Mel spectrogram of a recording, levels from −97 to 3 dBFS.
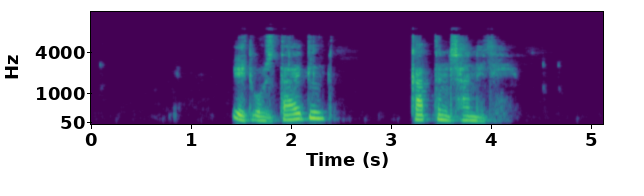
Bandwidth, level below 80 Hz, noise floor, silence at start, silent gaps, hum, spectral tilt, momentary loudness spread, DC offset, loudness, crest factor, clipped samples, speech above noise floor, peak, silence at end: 9 kHz; -68 dBFS; -89 dBFS; 1.45 s; none; none; -5.5 dB/octave; 12 LU; under 0.1%; -23 LUFS; 22 dB; under 0.1%; 67 dB; -4 dBFS; 1 s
